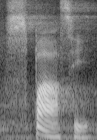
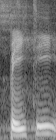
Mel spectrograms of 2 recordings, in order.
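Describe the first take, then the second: First: The name is said as spa plus see. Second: The name is not said as spa plus see. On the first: The speaker calls it right. "with the word spa and then C" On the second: The speaker calls it wrong. "Spati is a, is a popular one"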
